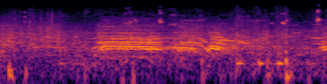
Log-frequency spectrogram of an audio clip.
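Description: Basketball dribbled on a hardwood court during live play, with the arena's game noise around it. A louder held, pitched sound comes from about one to two seconds in.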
